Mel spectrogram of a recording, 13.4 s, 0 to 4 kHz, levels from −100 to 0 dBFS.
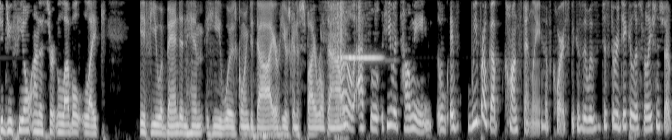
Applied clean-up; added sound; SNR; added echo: classical method Wiener filter.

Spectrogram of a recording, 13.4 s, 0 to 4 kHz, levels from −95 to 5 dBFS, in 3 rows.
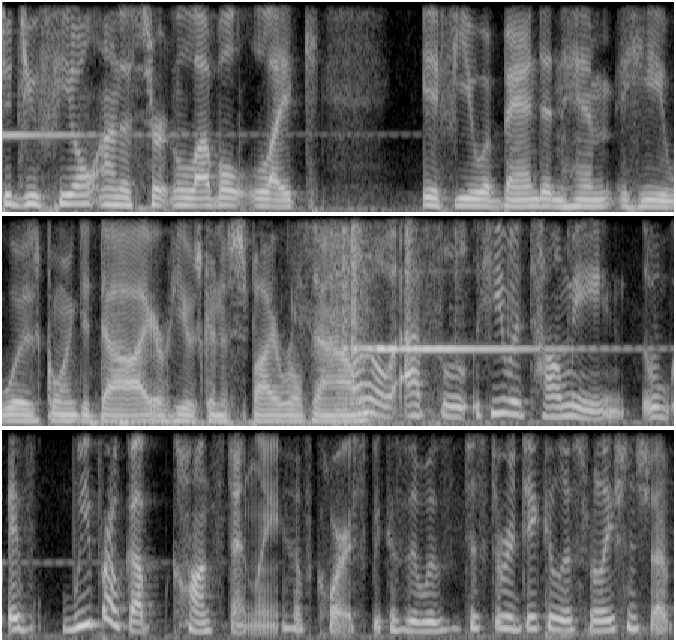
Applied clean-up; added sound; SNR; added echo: none; Doorbell; 10 dB; none.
